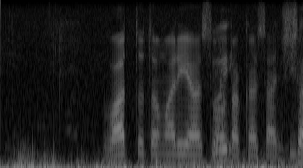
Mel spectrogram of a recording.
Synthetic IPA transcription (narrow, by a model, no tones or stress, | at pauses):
ʋaːt̪ːot̪ɐmaːɾiaːsoːʈəkasaːt͡ʃi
